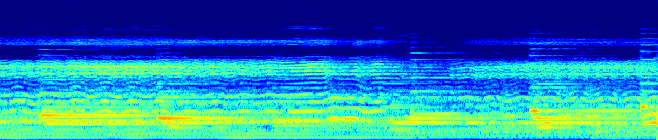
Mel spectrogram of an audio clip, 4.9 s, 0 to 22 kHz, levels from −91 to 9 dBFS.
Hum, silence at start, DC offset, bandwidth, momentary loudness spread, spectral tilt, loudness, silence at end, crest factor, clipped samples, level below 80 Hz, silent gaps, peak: none; 0 s; under 0.1%; 7.6 kHz; 7 LU; -4.5 dB/octave; -25 LUFS; 0 s; 14 dB; under 0.1%; -64 dBFS; none; -10 dBFS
